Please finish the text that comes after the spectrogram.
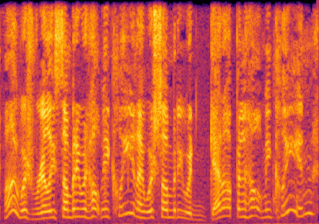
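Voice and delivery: high, loud, rushed hinting to nobody in particular; passive-aggressive. Retold or imitated. Mom hinting to the kids that she wants cleaning help, passive-aggressive. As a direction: pointedly wish aloud for help, pitched high. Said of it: "these passive-aggressive comments".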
